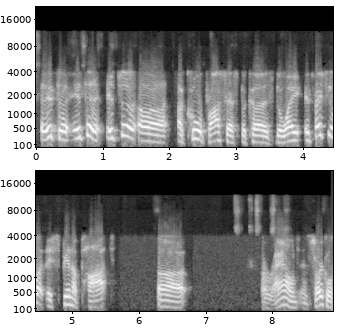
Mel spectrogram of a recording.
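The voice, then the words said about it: New York City accent. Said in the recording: “how you say New York City ... I catch a bunch of hell for the accent ... Everybody, New York City”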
